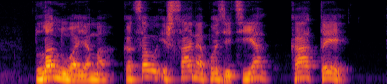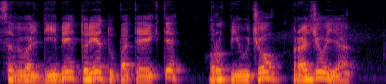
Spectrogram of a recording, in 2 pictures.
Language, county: Lithuanian, Marijampolė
